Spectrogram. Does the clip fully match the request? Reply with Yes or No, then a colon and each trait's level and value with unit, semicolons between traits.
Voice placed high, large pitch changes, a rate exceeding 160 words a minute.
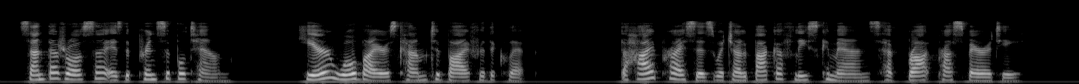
No: high, 195 Hz; wide, 5.7 semitones; average, 140 wpm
